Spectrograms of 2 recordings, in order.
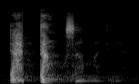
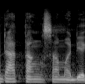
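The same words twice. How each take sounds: First: Slow, softer whispered repeat; hushed and slow. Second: Said in the usual way. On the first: Shown as a demonstration. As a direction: let it fall to a whisper. Repeated line, whispered second time.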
